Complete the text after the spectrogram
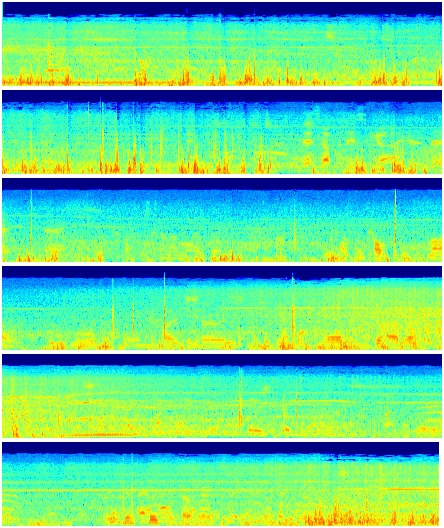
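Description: A small model aircraft engine whines high overhead, rising and falling in pitch.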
